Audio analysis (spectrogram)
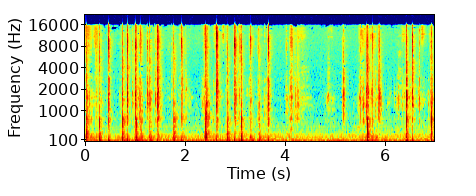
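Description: Fingertips with short nails press and tap the backlit mechanical-style keys of a Razer Tartarus Chroma, a small hollow black plastic gaming keypad. Quick, dry clicks come in uneven bursts, each key strike a short bright snap over a soft low thud with almost no ring.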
